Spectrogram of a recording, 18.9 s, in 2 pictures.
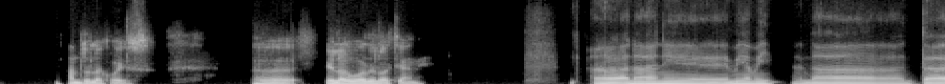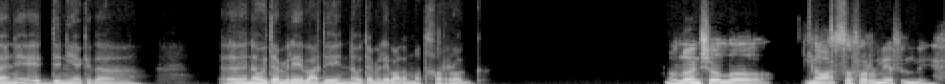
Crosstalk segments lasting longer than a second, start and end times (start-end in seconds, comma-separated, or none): none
